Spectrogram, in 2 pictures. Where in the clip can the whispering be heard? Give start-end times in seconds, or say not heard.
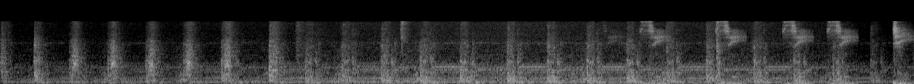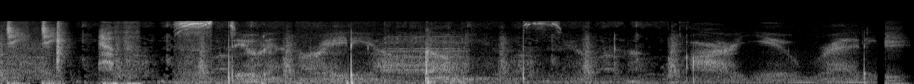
6.0-18.2.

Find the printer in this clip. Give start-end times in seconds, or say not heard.
0.0-16.1.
